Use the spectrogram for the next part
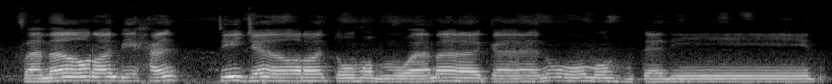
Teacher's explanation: Di sini ada tak sukun bertemu tak berharokat. Jadi tak sukunnya diidghamkan ke tak yang berharokat. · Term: idgham mutamassilain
